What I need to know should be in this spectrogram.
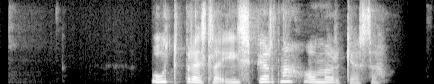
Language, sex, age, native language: Icelandic, female, 40-49, Icelandic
